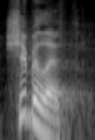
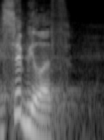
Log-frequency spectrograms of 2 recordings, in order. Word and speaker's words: Shibboleth: And they would ask, if the man said, no, I'm not, they would tell them, then say, Shibboleth. If he was from Ephraim, he would say, Sibboleth, because people from Ephraim could not pronounce the word correctly.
